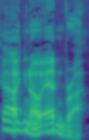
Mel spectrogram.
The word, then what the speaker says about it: Edinburgh: Which Paul Carella told me the correct way to pronounce it is like, he said, you know how you Americans say, hey, brah, what's up, brah? It's that, but with before Edinburgh? – It.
